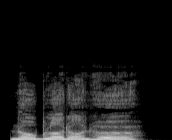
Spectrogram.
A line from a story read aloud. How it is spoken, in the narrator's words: he said in a dull voice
